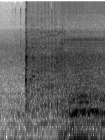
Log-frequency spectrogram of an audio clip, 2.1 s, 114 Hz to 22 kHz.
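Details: 2015 Jaguar F-Type supercharged engine, 72k miles, after hydrolock repair: restart where starter catches after half a second and engine fires cleanly, settling into smooth, even idle with no misfire or knock.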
